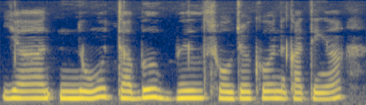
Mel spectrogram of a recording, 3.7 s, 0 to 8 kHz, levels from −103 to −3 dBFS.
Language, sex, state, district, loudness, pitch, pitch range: Garo, female, Meghalaya, West Garo Hills, -12 LUFS, 200 Hz, 195-210 Hz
